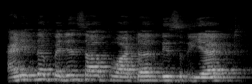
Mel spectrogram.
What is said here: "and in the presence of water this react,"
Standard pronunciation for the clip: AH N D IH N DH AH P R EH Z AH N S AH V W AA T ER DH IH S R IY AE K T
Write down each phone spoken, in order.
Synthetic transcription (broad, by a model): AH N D IH N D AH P EH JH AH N S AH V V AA T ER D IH S R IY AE K T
